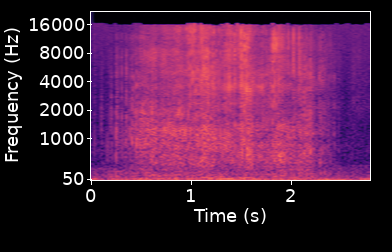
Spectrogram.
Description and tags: This is a coat zipper, unzipping all the way.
